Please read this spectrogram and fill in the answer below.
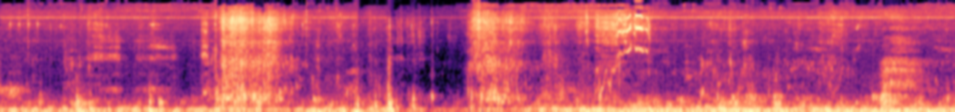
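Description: Water splashing and sloshing beside a boat as a hooked bass is played to the side and landed. Splashes come about two seconds in, about five seconds in and near the end, over a steady low rumble.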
